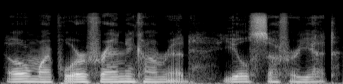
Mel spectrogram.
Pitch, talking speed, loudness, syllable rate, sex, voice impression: 120 Hz, 155 wpm, -16 LUFS, 3.8 syllables/s, male, masculine, middle-aged, relaxed, slightly weak, slightly soft, raspy, calm, mature, friendly, reassuring, wild, kind, modest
